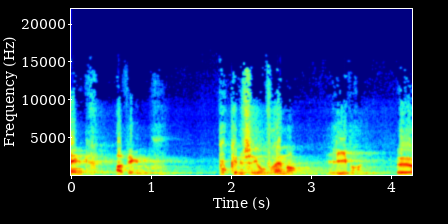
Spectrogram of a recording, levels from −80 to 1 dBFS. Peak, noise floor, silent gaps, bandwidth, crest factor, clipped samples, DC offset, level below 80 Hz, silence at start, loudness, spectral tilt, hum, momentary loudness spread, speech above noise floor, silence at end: 0 dBFS; -37 dBFS; none; 15.5 kHz; 16 dB; under 0.1%; under 0.1%; -52 dBFS; 0 s; -14 LUFS; -3 dB/octave; none; 16 LU; 22 dB; 0 s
